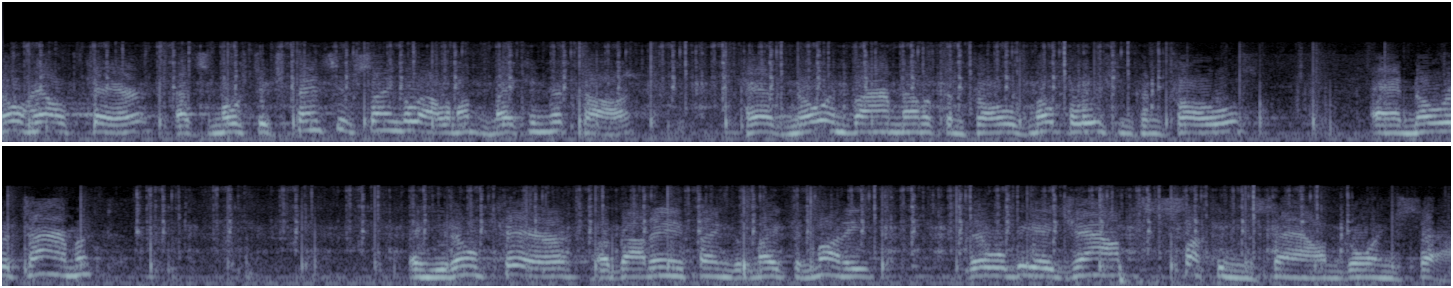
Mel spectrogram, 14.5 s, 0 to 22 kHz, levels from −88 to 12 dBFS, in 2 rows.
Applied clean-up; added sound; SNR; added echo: none; Run + Mechanisms; 11 dB; none.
